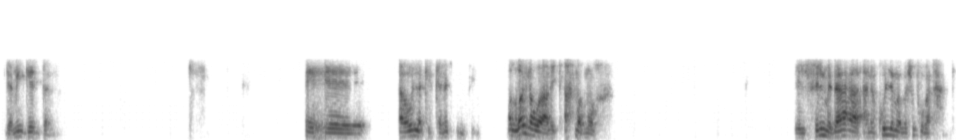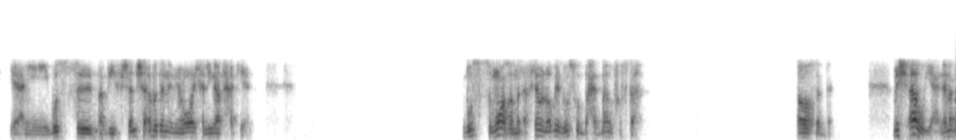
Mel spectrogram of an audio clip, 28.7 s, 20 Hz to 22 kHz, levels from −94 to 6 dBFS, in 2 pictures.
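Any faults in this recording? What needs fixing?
Throughout the speech there is a narrow, slightly rough and synthetic quality. Nothing below about 300 Hz or above 3.6 kHz comes through, and that band, with the plainly audible coarseness, fits a G.729 codec, here G.729A at 8 kbit/s. That codec doesn't store the waveform. It rebuilds each 10 ms frame from a vocal tract filter, a pitch predictor and a few pulses, which gives speech its thin, buzzy edge. Preventing it means carrying the call on a wideband codec such as G.722 or Opus instead.

Three dropouts turn the speech into a stretched, buzzy tone or coloured noise that fades before the sound recovers: 4.71 to 4.94 s, 12.69 to 12.78 s and 15.73 to 15.90 s. These come from VoIP packet loss concealed by the speech codec. About 150 ms, 30 ms and 90 ms of audio went missing, which fits five, one and three lost 30 ms packets. 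The decoder repeated its last pitch and filter at falling gain. Because each frame builds on the previous one, the speech stays weak slightly beyond each gap. A better network path, a larger jitter buffer or forward error correction would prevent these gaps.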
